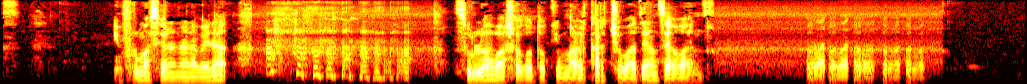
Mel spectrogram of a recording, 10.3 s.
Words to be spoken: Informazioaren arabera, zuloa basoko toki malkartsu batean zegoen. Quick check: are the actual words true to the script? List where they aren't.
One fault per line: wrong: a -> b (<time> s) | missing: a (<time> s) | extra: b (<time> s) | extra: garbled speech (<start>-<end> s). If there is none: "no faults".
no faults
